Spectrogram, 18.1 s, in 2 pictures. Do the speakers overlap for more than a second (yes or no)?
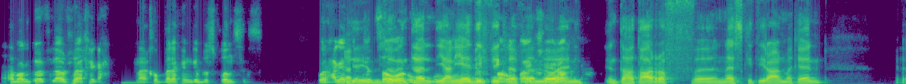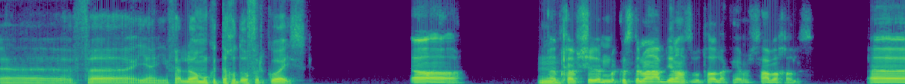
yes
